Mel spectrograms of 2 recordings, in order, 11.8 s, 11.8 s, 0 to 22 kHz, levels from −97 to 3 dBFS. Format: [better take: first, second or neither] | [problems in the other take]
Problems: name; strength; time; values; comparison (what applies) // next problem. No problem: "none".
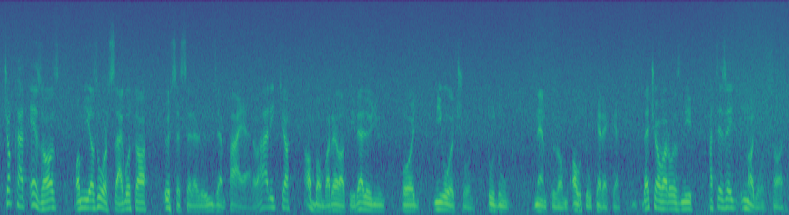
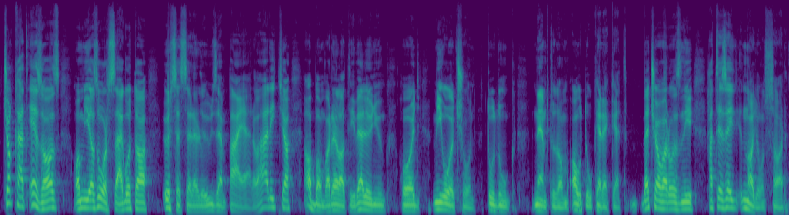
second | hiss; loud; throughout; 9 dB below the speech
